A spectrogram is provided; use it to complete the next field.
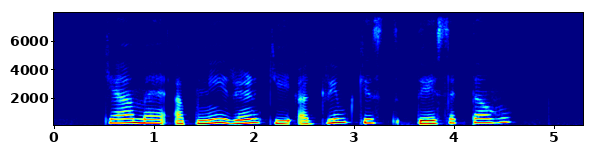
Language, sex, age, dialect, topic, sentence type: Hindi, female, 18-24, Garhwali, banking, question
